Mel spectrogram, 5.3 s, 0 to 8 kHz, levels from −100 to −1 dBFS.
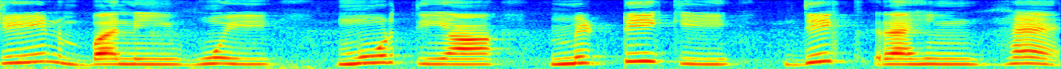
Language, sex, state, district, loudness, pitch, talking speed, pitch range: Hindi, female, Madhya Pradesh, Katni, -19 LUFS, 235 Hz, 100 wpm, 230-280 Hz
